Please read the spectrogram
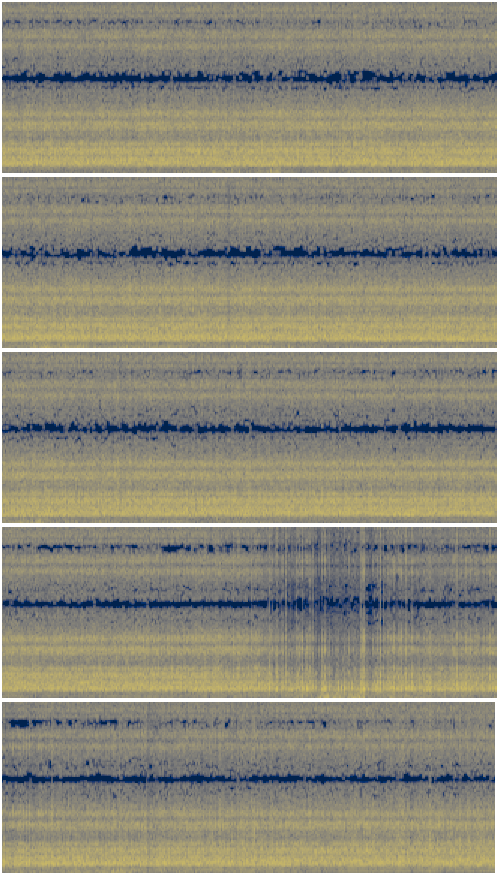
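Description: Zipline trolley pulleys rolling along the steel cable, a steady whirring rattle with a faint whine that rises in pitch over the first few seconds as the rider speeds up and then slowly falls.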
